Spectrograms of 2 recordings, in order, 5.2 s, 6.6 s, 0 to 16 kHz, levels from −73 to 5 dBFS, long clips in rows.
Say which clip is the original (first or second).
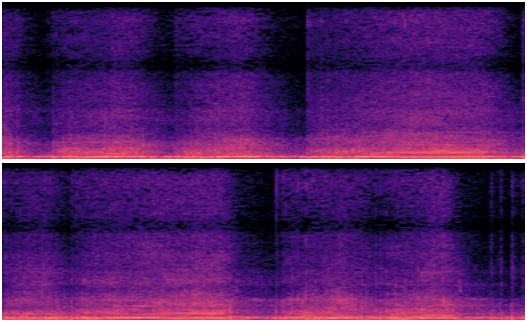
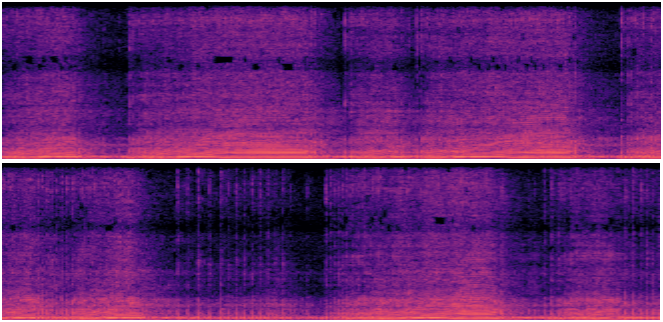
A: second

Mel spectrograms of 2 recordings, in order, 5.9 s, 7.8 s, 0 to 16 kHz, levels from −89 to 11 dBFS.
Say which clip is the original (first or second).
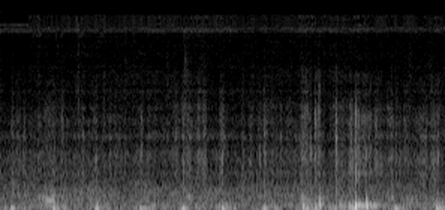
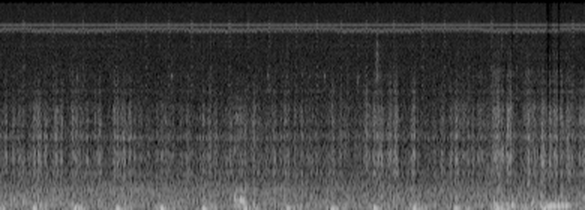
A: second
